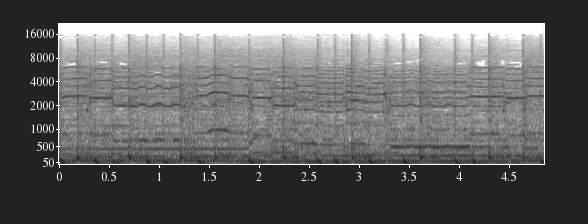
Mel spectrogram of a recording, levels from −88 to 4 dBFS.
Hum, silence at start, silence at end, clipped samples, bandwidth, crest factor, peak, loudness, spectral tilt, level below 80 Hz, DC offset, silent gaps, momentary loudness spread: none; 0 s; 0 s; under 0.1%; 16.5 kHz; 16 dB; 0 dBFS; -16 LUFS; -4.5 dB/octave; -24 dBFS; under 0.1%; none; 1 LU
